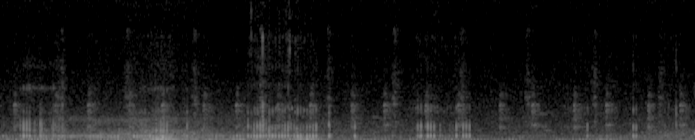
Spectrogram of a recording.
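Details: Indoor gray-blue male cat, a senior rescue, purring as he kneads: a continuous low, throbbing purr that swells briefly near two seconds, with scattered clicks and rustling throughout. A clock ticks and traffic hums faintly.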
